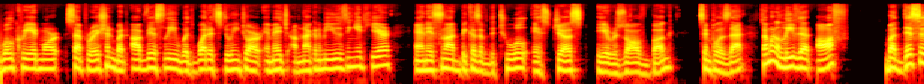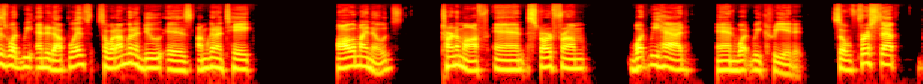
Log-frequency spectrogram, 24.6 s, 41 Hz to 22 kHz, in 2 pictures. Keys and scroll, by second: 1.9 super+d, 3.7 3, 4.6 super+3, 4.7 super+d, 9.0 super+d, 17.8 super+d.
